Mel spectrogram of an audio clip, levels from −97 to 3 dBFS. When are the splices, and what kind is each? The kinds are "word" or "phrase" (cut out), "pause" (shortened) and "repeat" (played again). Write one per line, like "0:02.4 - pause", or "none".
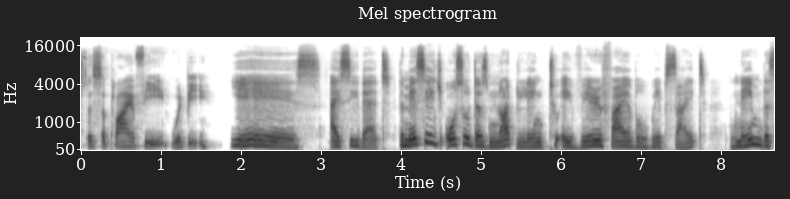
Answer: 0:03.9 - pause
